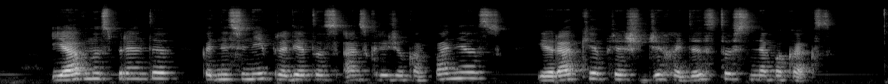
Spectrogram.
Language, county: Lithuanian, Klaipėda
